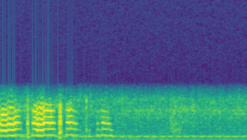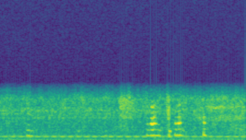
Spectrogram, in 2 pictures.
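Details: A large pet female rabbit gives quick bursts of soft, nasal honks while being petted, over a steady background hum.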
